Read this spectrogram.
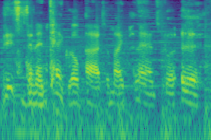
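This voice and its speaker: A man's voice: on the low side, steady tone, measured pace, over music, lightly acted. A man voicing a cold, scheming robot villain commander with a formal, imperious delivery in a comic dub. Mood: scheming, commanding.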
